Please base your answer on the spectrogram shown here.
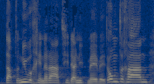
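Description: An actress playing an older, self-righteous head of a residents' association in a radio play, wheezy, formal and repetitive. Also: female voice, medium pitch, fast talker, darkish tone, muffled recording, close to an everyday voice. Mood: indignant. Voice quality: wheezy, asthmatic breathing. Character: fussy, indignant older woman heading a residents' association. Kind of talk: Dutch radio play acting.

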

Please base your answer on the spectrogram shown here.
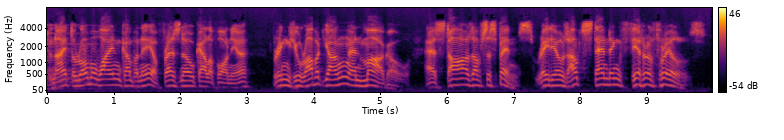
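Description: A man with a measured, dramatic manner introducing a 1940s radio suspense programme from a script. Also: on the high side, animated. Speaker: programme announcer. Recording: muffled 1940s radio recording, music behind.

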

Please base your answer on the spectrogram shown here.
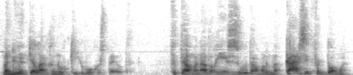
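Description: An actor playing a young junior police detective with a Dutch accent, questioning and impatient, in a detective drama. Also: male voice, mid-range voice, lively intonation, quick pace, vocal fry, darkish tone, husky, heavily acted. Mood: frustrated. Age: young adult. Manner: probing, questioning. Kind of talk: dramatic detective dialogue acting. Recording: noisy track with background ambience.

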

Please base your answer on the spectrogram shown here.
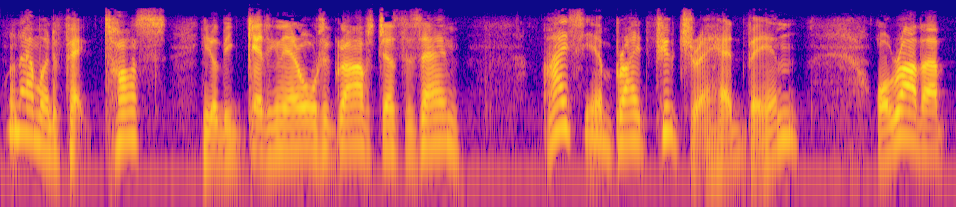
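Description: A man voicing an excitable, pompous upper-class English gentleman in a comic audiobook, breezy and self-satisfied. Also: fairly high pitch, moderate pace, dry recording, dull audio, pitched above the performer's own voice. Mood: excitable, exclamatory.

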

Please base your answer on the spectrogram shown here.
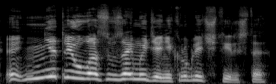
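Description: High-pitched, scatterbrained young dandy official. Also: male voice, wildly swooping pitch, brisk, full character voice. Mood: amused, delighted. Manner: hesitant, rambling, with frequent interjections and chuckles. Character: scatterbrained young male visiting official, breezy, vain, cadging loans. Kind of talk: theatrical audio play comedy acting.

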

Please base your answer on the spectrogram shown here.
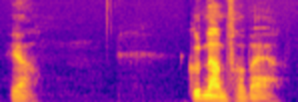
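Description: A man playing an earnest, reserved colleague in a German radio play, speaking in a formal, measured, polite way. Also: low-pitched, lively intonation, darkish tone, breathy edge, no room sound.

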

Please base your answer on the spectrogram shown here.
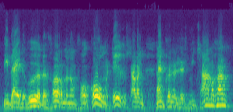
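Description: A self-important burgomaster, acted by a man, who snaps and lectures in a gravelly, lively voice. The recording is roomy, with faint hiss in the background, like an old radio play. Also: mid-range voice, moderate pace. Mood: pompous. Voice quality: pompous, testy. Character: pompous irritable male burgomaster. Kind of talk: radio drama acting.

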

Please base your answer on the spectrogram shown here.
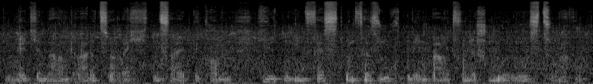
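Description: A man's voice: a bass voice, fairly quick, vocal fry. A man reading a scripted fairy tale for children as the narrator of a radio play. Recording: crackly, very noisy 1970s vinyl record.

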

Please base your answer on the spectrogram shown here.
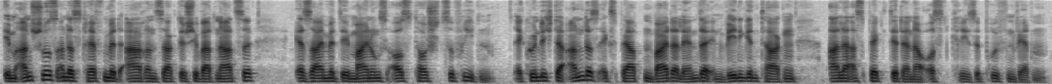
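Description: A man with a standard German accent from Germany reads a formal radio news bulletin in a measured, matter-of-fact way. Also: fairly low pitch, fairly even intonation, fairly bright tone, no echo. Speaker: radio newsreader.

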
